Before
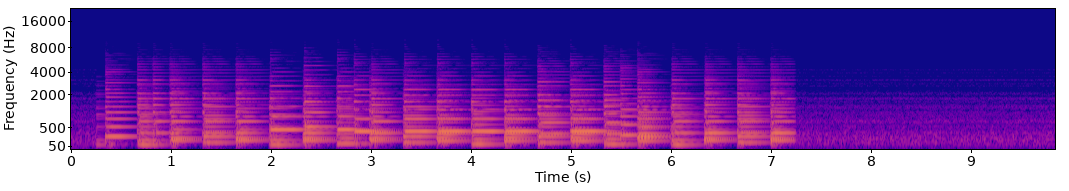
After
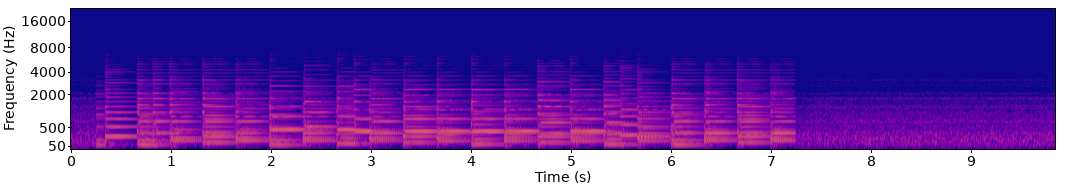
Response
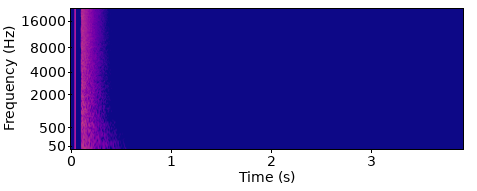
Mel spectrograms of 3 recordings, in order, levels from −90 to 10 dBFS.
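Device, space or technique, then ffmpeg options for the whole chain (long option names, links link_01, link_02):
stacked limiters: -af "alimiter=limit=-21.5dB:level=0:latency=1:release=417,alimiter=level_in=0.5dB:limit=-24dB:level=0:latency=1:release=125,volume=-0.5dB,alimiter=level_in=5dB:limit=-24dB:level=0:latency=1:release=378,volume=-5dB,volume=-1dB"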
